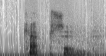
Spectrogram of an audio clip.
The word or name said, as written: capsid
